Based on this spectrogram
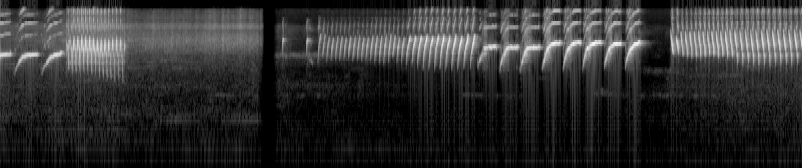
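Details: Belgian canary singing rising whistled slurs, then a buzzy rattle, a pause, a long fast trill, a run of quick up-slurred notes, and another rapid rattle.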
